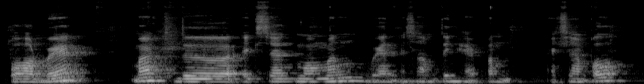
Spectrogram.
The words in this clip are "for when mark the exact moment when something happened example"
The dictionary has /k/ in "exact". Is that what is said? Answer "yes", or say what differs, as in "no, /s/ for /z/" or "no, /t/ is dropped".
no, /k/ is dropped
